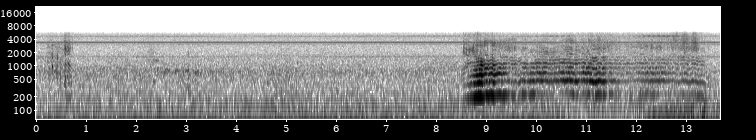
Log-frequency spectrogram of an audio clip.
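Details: A quiet stretch gives way to a honey bee's loud, low buzz as it collects pollen in a calla (Zantedeschia) inflorescence; the hum wobbles in pitch and volume for about five seconds, then ends abruptly.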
